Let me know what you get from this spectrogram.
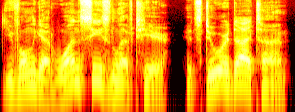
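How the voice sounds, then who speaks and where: A man's voice: medium pitch, very animated, moderate pace, mellow, breathy edge, dry recording, clean studio sound, voice pushed up. A man doing a stern stallion team captain. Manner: firm, lecturing and serious.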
